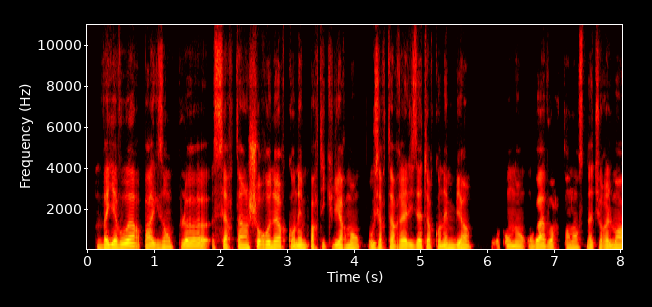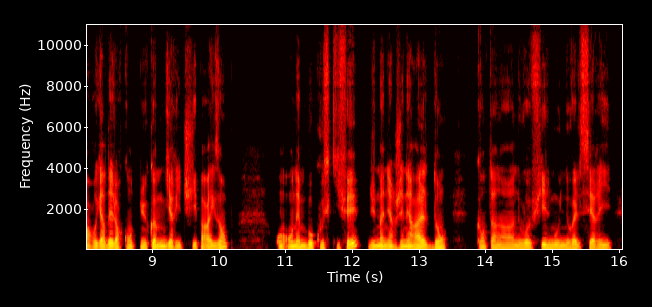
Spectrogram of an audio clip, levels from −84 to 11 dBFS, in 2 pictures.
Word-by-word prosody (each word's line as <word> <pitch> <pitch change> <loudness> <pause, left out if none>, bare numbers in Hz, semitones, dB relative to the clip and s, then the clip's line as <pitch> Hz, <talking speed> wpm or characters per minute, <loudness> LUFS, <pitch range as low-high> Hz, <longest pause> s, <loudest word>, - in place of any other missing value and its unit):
Il 125 - -5
va 130 +1 +3
y 145 +3 +5
avoir 160 +2 +4
par 125 - +1
exemple, 135 +2 -1
heu, 115 0 +3
certains 130 +1 -1
showrunners 145 +2 +3
qu'on 120 -1 0
aime 120 0 +3
particulièrement 125 +2 -1
ou - - -2
certains 120 +1 -1
réalisateurs 120 +1 +1
qu'on 115 - 0
aime 130 +3 +2
bien 125 -2 +1 0.3
ou - - -12
qu'on 115 -2 -2
en 110 +1 -2
on 110 - -5
va 120 +1 +4
avoir 115 +2 -2
tendance 135 +1 -5
naturellement 120 +2 -1
à - - +1
regarder 115 +2 +2
leurs 120 -1 0
contenus 120 +6 -3
comme 110 -5 +2
Guy 110 +2 +2
Ritchie 105 -1 -5
par - - 0
exemple. 135 +11 0 0.7
On - - -2
on 105 0 +2
aime 110 0 +2
beaucoup 125 +2 0
ce 120 - -7
qu'il 110 - -13
fait, 165 - +1
d'une 115 -1 -1
manière 110 -1 +1
générale 110 +9 +2
donc 135 -4 0 0.4
quand 150 0 -5
un 125 -2 -2
nouveau 120 0 0
film 130 +1 -1
ou - - 0
une 115 - -1
nouvelle 125 -2 -1
série 120 0 -3
120 Hz, 200 wpm, -23 LUFS, 115-130 Hz, 0.7 s, y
